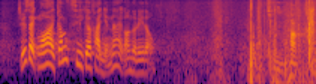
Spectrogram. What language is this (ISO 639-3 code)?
yue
